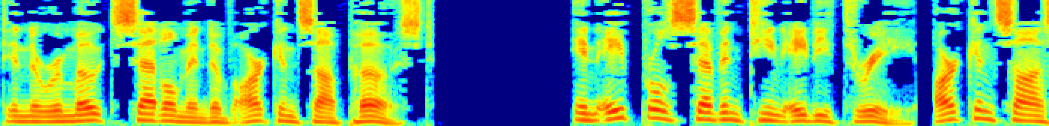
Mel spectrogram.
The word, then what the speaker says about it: Arkansas: It should be pronounced in three syllables, with the final S silent, the A in each syllable with the Italian sound, and the accent on the first and last syllables.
